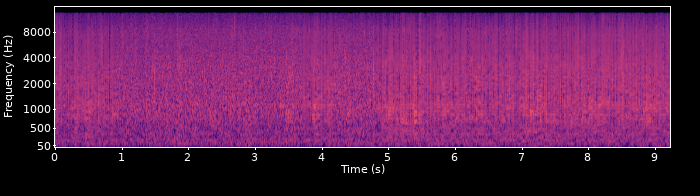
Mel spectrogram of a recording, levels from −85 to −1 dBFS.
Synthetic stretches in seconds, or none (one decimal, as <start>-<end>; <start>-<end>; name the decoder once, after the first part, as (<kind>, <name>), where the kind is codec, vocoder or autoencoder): 0.0-0.9 (vocoder, BigVGAN v2); 3.7-4.2; 4.8-9.2

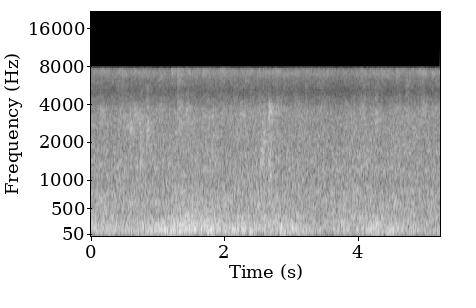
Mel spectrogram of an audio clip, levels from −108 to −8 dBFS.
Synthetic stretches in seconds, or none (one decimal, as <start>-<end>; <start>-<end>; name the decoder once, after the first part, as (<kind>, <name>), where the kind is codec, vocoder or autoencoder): 0.0-2.0 (vocoder, Vocos); 4.6-5.2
